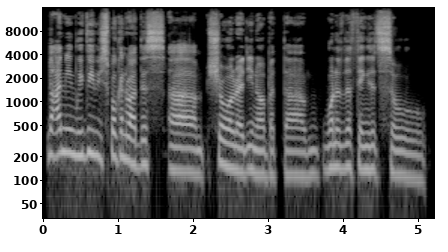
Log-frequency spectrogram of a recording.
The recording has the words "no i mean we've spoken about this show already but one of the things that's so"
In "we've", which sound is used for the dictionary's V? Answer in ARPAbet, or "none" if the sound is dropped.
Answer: W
